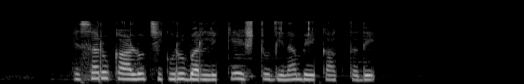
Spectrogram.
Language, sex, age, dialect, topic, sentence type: Kannada, female, 36-40, Coastal/Dakshin, agriculture, question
